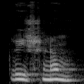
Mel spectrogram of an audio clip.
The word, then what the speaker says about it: कृष्णम: उच्चारण करते समय ध्यान रखेंगे कृष्णम में मूर्धन्य श है, कृशा में तालव्य श है।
